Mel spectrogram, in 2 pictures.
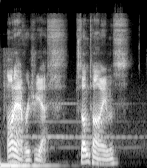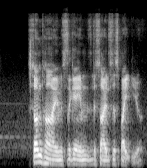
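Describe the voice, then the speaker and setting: The speaker talks at a moderate pace. There is music in the background. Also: man. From United States. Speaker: game commentator. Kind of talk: live commentary.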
